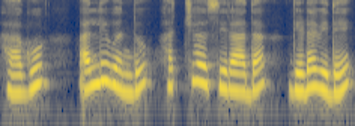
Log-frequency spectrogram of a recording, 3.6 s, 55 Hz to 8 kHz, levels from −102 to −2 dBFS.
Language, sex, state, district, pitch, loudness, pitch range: Kannada, female, Karnataka, Bidar, 250 Hz, -14 LUFS, 230-290 Hz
